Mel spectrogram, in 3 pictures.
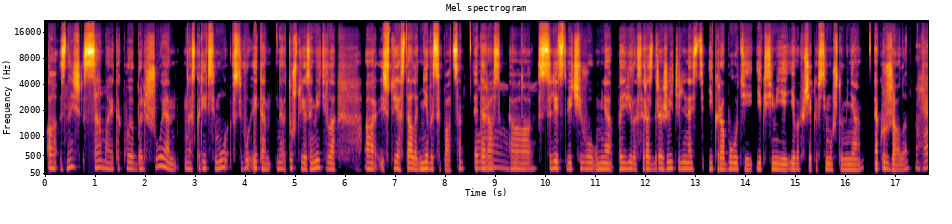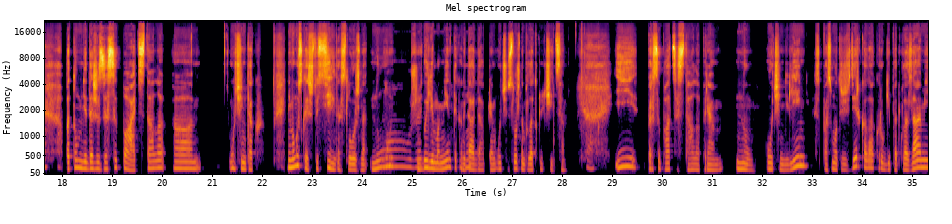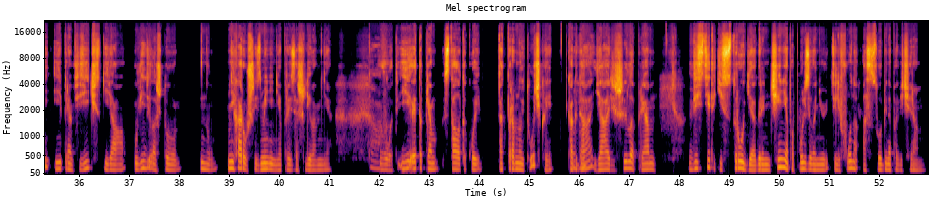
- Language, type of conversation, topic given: Russian, podcast, Что помогает отключиться от телефона вечером?
- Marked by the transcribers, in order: tapping; other background noise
